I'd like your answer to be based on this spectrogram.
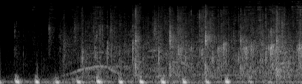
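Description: An audience at a school event, Embracing Our Differences 2013, claps in a steady, evenly spaced rhythm, about five beats a second, close and fairly loud, with no talk over it.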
